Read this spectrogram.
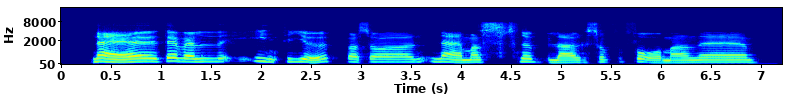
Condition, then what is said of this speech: Stuttering. Nu, nu pratar jag, jag, jag är ändå rätt bra nu.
